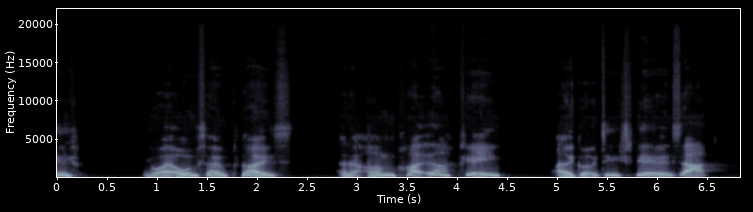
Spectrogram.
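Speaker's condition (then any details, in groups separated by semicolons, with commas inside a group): Cerebral palsy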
